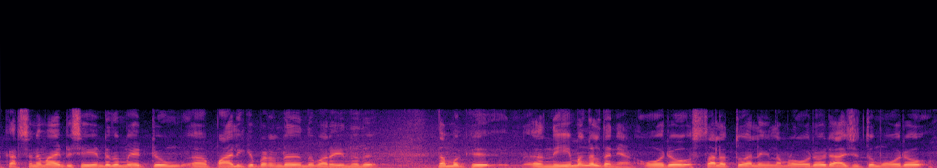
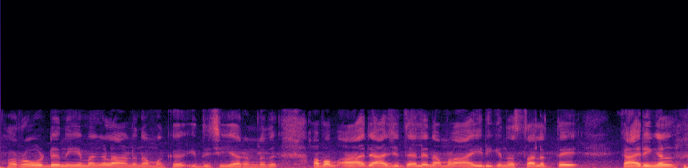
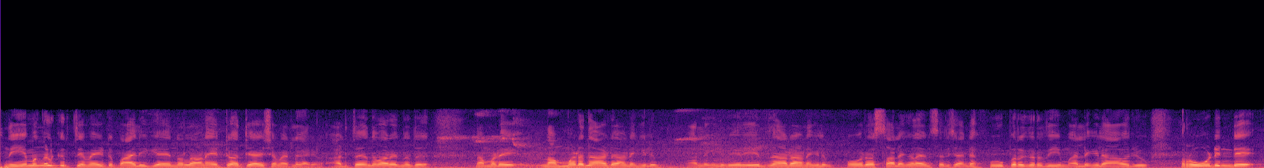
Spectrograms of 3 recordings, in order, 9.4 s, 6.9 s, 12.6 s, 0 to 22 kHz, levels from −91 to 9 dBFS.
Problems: none marked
